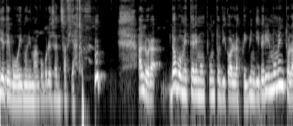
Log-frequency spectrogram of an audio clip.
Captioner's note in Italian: risate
